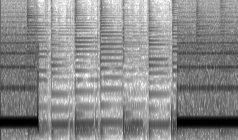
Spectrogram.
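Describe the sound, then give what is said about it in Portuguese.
A steady, loud telephone tone sounds as a call is placed. It breaks into a series of short, quieter tones at slightly shifting pitches, then the steady tone resumes. “Vamos ligar agora pra uma daquelas pessoas? Pode selecionar o número que você quiser, ó.”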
